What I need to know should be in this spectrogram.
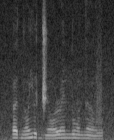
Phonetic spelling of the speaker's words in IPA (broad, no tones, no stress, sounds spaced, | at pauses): œ d õ j ɯ d͡ʒ õ ɹ ẽ n v õ d ə̃ v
